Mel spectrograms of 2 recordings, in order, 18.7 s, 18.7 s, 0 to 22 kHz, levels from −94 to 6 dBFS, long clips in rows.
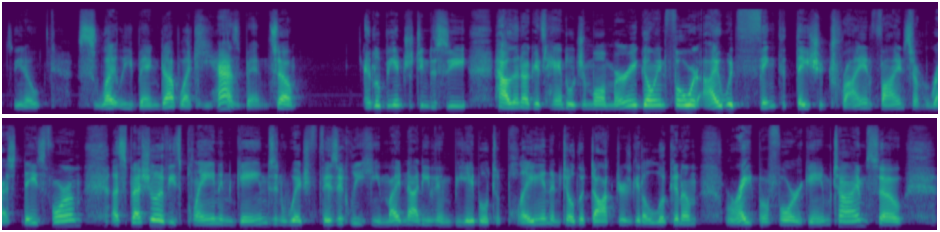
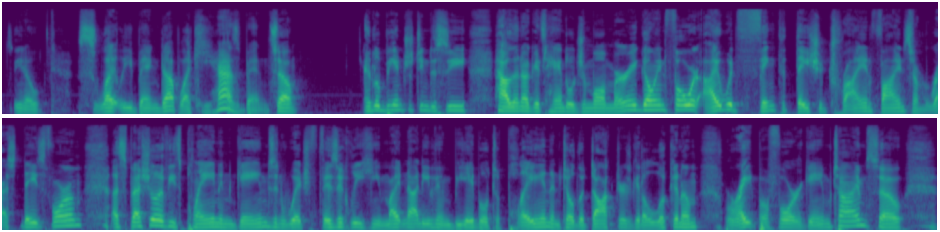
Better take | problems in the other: second | thin; very; fading below 350 Hz

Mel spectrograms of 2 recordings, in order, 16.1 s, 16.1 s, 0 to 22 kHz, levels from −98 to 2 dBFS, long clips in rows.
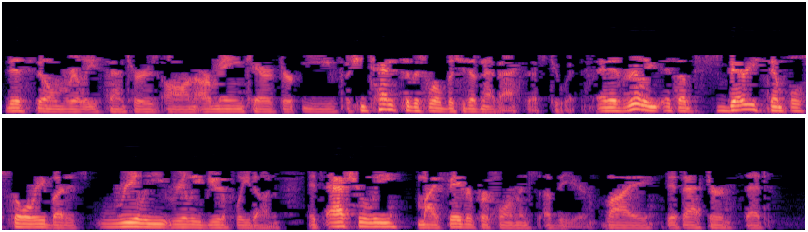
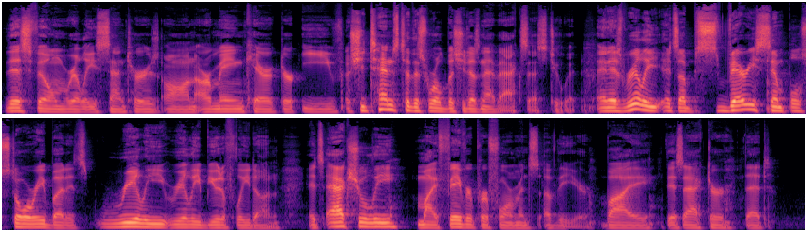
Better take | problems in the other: second | garbled, watery; badly; nothing above 3 kHz

